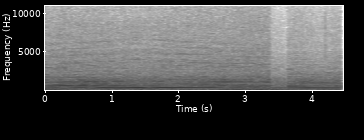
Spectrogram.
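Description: A BMW racing car in the AC Evo racing game at about 250 km/h: a steady, close engine drone with a sustained whining tone, briefly dipping near the end as if shifting gear, then resuming.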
